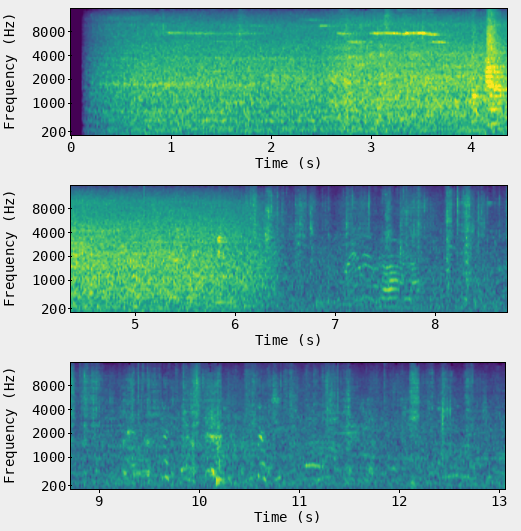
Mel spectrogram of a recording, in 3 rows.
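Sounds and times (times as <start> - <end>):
road traffic: 0.1 - 13.0
vehicle horn toot: 2.5 - 4.7.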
